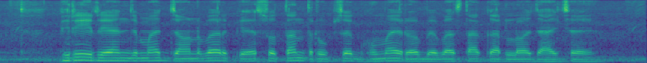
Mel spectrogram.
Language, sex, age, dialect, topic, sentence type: Maithili, male, 18-24, Angika, agriculture, statement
